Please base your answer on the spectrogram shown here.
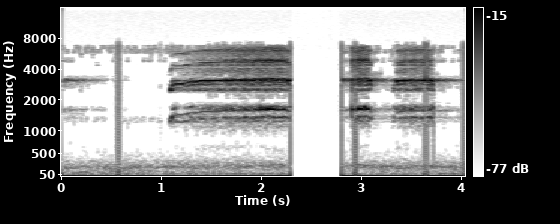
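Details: Young male peregrine falcon at the CSU Orange scrape, 12.12.19, having a screaming fit after driving his mother away; drawn-out, harsh, strongly harmonic screams broken by a short gap, with low rumbling background noise.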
